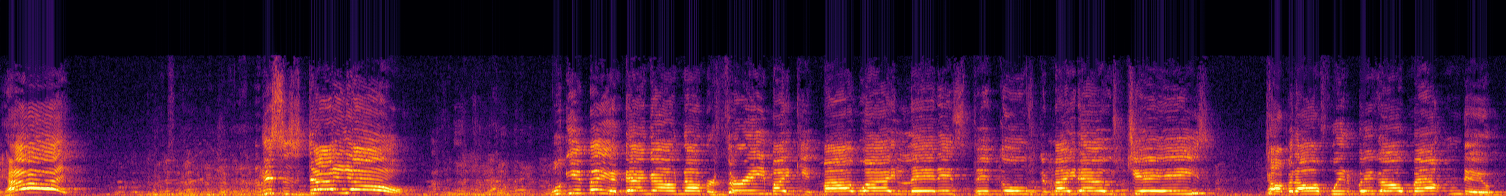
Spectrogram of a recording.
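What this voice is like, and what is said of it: Exaggerated thick redneck Southern accent. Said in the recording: “I decided to order in my best redneck Southern accent ... a thick, thick accent”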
